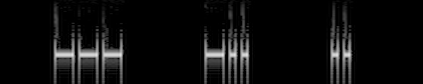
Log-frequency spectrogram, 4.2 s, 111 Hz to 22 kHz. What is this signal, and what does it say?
Morse code, heard as a keyed tone, about 20 wpm, spaced as for 8 wpm, 700 Hz. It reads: ODI
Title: 067 Lesson 12e - Letter d - Three Characters 20wpm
